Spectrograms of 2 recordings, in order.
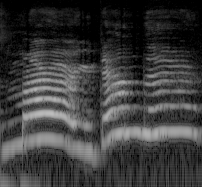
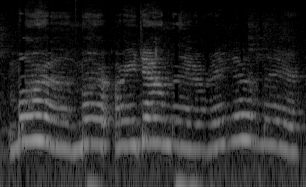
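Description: First: High, loud call into a pit. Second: Soft, fading echo of a call. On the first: Ez leans over the pit for Mara, calling loudly. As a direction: holler it down to someone far below. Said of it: "leans over and goes". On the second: Pit returns the call for Mara, echoing faintly. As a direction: repeat it fainter each time, like an echo. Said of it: "Echoes back up". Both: Acted.

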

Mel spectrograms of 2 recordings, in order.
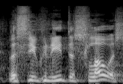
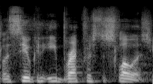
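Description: First: Amused chuckling retelling; laughing. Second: Said in the usual way. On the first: Retold or imitated. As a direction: laugh while quoting the brother. Repeats brother's line laughing. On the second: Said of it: "my brother said".

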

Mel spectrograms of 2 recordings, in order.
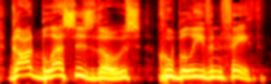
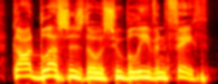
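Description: First: Slow, deliberate preacher line; slow emphatic. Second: Said in the usual way. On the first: Shown as a demonstration. Preacher stating his main point slowly. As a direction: spell it out word by word.

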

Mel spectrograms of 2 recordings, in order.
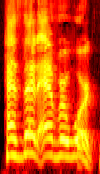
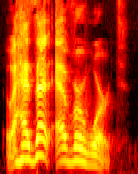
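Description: First: Much higher, loud incredulous repeat; second take pushed up to a near shout; ranting, louder. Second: Ranting. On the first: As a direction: hammer the question harder in disbelief. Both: Real, not acted. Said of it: "I know I'm ranting today".

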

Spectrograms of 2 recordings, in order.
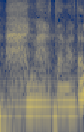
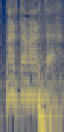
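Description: First: "Ay, Marta, Marta" sighed much lower and softer; soft sighing version. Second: Low, firm "Marta, Marta" in a changed voice; one way to say it. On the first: Pastor imagining Jesus sighing at Marta, very soft and low. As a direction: let "Ay, Marta" fall away gently. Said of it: "no sabemos". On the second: Pastor trying out how Jesus called Marta, low and firm. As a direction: say "Marta, Marta" lower and firmer than your own voice. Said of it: "qué pronunciación, así como". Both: Shown as a demonstration.

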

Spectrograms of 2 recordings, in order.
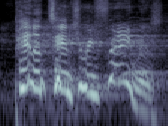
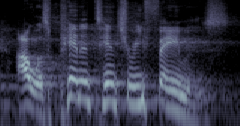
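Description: First: Much higher and louder, laughing at the irony of "Penitentiary famous"; amused repeat. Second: Said in the usual way. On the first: Real, not acted. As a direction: toss back "Penitentiary famous" up high with a laugh. Repeats phrase, crowd laughing.

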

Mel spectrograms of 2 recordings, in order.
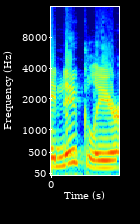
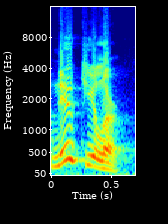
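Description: First: Nuclear pronounced NOO-klee-er; careful nuclear, klee in the middle; NUCLEAR as spelt. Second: Nuclear pronounced NOO-kyuh-ler; nuclear mispronounced as nucular. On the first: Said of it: "let people in that say". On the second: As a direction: say nuclear with kyu-ler at the end. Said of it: "and not nuclear". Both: Shown as a demonstration.

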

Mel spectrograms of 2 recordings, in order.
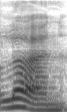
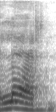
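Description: First: Learn with long neutral vowel, no r; long schwa in learn. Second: Learn with short e and sounded r; wrong Polish vowel. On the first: Teacher giving the English for uczyć się, learn with long schwa. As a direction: draw out learn on one schwa. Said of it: "również długie szła". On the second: Teacher showing the mistake, learn with e and r. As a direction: say learn as a Pole would, e plus r. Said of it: "a nie". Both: Shown as a demonstration.

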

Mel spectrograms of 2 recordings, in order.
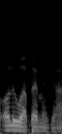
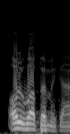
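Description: First: Said in the usual way. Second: Yoruba-accented name. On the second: Shown as a demonstration. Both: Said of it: "probably not saying it right with the Yoruba accent".

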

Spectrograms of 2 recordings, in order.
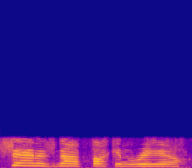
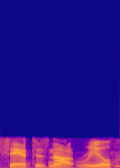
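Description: First: Much higher, louder, slow shout; loud reveal. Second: Slow, deliberate reading; solemn reveal. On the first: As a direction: tear the beard off and bellow it. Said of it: "be like". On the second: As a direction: read the note with weight. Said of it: "a note in it". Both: Pretend.

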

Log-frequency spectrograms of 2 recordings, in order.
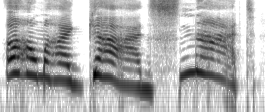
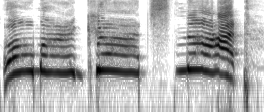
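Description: First: Very high, slow, shrieking mock yell; imitating a shriek. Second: Extremely high, louder, slow shriek; mocking the old monitor's horror, extreme high shriek; hammed-up shriek. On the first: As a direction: shriek it like a scandalised playground monitor. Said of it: "She's like, yelling". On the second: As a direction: go over the top, as shrill as you can. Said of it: "that's what they fucking said".

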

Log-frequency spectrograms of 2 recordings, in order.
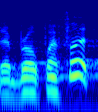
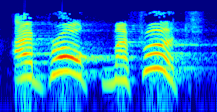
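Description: First: Said in the usual way. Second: Slow, high, very loud retort; angry yell. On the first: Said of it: "were having a yelling match". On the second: Retold or imitated. Fed-up man answering the healer's repeated question, angry yell. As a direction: yell it back word by word, exasperated. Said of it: "He and I were, now were having a yelling match".

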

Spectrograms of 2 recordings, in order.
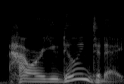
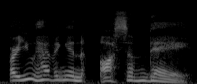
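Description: First: Said in the usual way. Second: Imitating the counter girl, pitched way up; exaggerated perky customer-service chirp. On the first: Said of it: "Not, "How are you doing today?". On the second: Shown as a demonstration. Quoting the fast-food girl's greeting, mock chirpy. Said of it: "the girl behind the counter said".

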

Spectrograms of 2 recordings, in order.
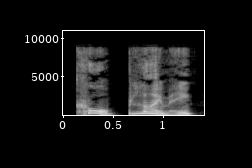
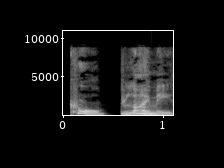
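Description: First: Slow, high-pitched astonishment; drawn-out, squeaky exclamation of wonder; amazed exclamation. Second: Slow, drawn-out thought; understated astonished aside; inward amazement. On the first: The astonished thought repeated. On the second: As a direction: think it aloud in slow wonder. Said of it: "thought Daphne". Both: A narrator's reading.

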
